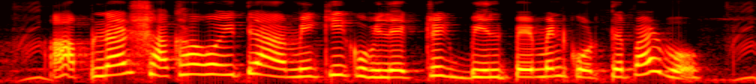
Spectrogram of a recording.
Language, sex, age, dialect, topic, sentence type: Bengali, female, 18-24, Northern/Varendri, banking, question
